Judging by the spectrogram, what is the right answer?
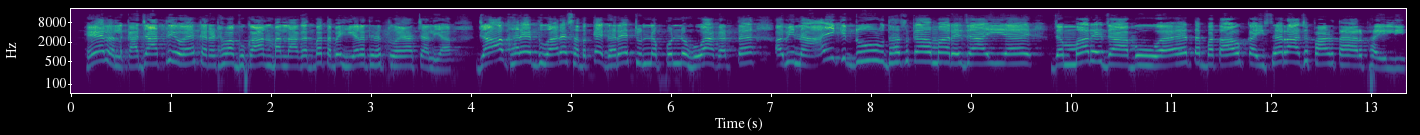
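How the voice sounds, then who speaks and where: A woman uses a cartoonish character voice at an extremely high pitch over loud background noise. Her pace is moderate and her loudness very even. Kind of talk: rustic village comedy. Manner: blunt, lecturing.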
